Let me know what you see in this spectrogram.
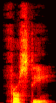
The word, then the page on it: frosty: Australian English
